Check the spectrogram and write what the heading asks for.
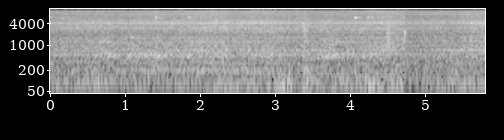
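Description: Steady, loud rushing noise of a workshop, with a couple of faint clicks in the middle.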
